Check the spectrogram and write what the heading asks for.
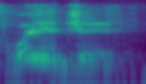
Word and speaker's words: Ouija: Ouija. It's pronounced Ouija. – Here on the other side, we pronounce it Ouija. – Because it's like squeegee. It's a Ouija.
